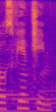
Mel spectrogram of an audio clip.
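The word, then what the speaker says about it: Oświęcim: De antes de la ocupación nazi, la ciudad se llamaba Osgim, se pronuncia aproximadamente Osfien Chchim.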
